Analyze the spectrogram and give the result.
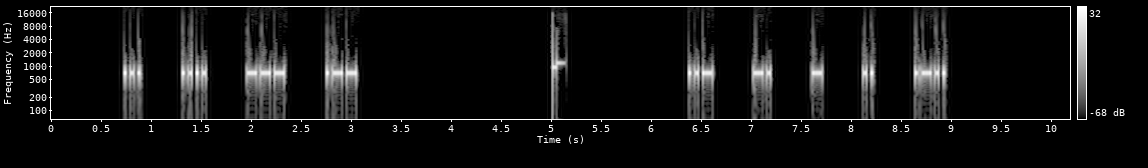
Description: Morse code, heard as a keyed tone, about 36 wpm, spaced as for 16 wpm, 690 Hz. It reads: SHOW UNTIL
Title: 4x Character Spacing - Top 300 Words - 35wpm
